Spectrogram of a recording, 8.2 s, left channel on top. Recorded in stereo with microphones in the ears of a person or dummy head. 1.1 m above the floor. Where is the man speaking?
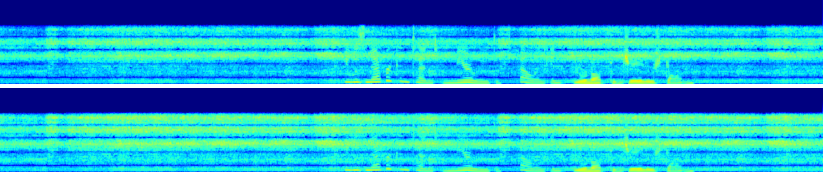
15° left (ahead or behind).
